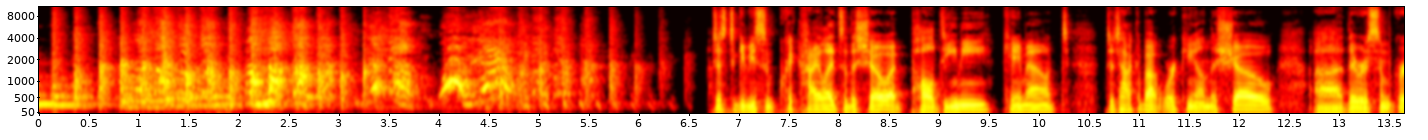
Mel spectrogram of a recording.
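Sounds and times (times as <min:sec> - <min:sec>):
audience clapping: 0:00.0 - 0:06.6
audience laughing: 0:00.6 - 0:06.3
speech: 0:06.8 - 0:13.6.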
